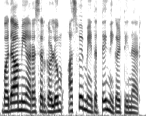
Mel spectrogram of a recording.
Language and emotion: Tamil, neutral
